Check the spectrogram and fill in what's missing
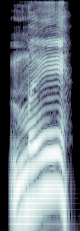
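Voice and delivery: put-on high, slow, taunting American accent; mocking American accent. Caller in Dickie voice.

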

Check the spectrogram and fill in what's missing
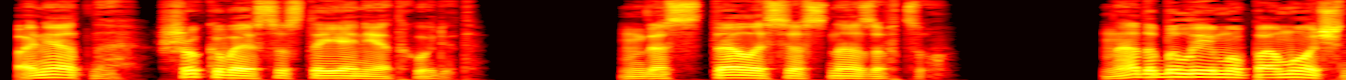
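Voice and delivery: ordinary delivery, nothing marked

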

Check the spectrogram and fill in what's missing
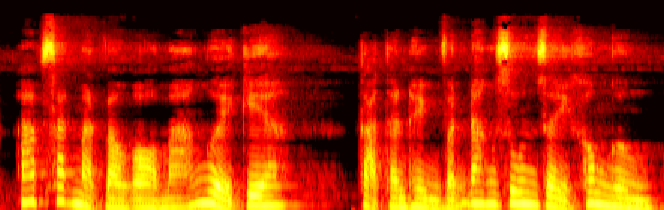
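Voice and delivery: ordinary delivery, nothing marked

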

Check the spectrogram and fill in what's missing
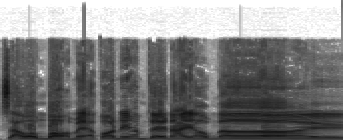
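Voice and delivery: slow lamenting wail, fading to a broken whisper; wailing widow. Acted. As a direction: mourn her husband, drawing each cry out. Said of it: "bà ôm mặt khóc rưng rức". (khóc than kể lể, chậm, nhỏ dần)

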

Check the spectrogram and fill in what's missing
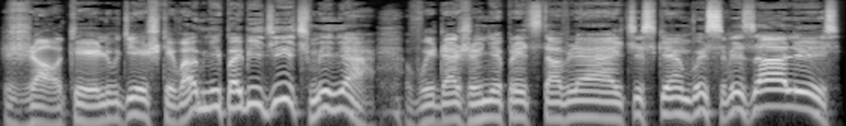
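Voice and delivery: slow, menacing demonic taunt; booming arrogant alien overlord. Acted. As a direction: gloat down at puny humans.

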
